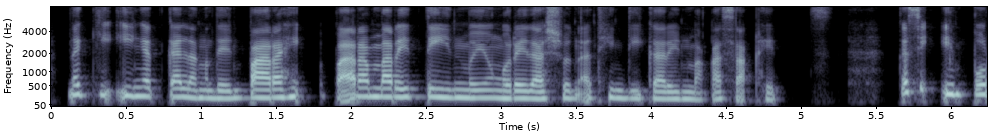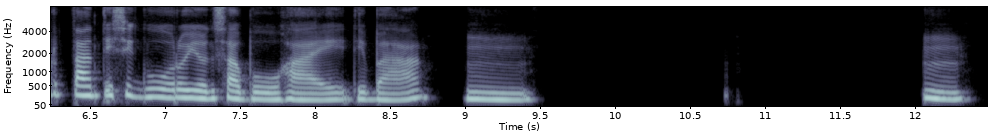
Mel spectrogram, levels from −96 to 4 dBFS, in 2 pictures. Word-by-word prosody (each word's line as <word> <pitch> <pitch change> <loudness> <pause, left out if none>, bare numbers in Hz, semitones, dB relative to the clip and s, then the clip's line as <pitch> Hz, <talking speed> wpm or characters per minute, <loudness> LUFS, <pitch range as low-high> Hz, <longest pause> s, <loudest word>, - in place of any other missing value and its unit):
Nag-iingat 245 -4 -2
ka 215 0 +1
lang 190 -2 0
din 180 +1 0
para 195 +1 +6
he 215 - -1 0.2
para 220 - +5
ma-retain 210 -1 +2
mo 195 - +1
yung 190 -1 -1
relasyon 180 0 +1
at - - -6
hindi 185 -3 -3
ka 170 - 0
rin 170 - -2
makasakit. 165 +2 -5 0.8
Kasi 330 +7 -1
importante 265 -2 +2
siguro 210 -6 -1
'yun 180 -2 +3
sa 180 -2 +3
buhay 155 -1 0
'di 165 - -2
ba? 155 +4 -2 0.3
Hmm. 155 -3 -1 2.6
Hmm. 170 -3 0
185 Hz, 125 wpm, -26 LUFS, 165-215 Hz, 2.6 s, para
